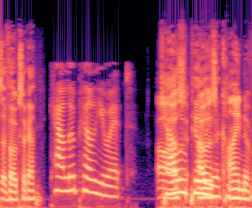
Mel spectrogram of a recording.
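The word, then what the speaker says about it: Qallupilluit: Because this is how you pronounce it, folks, okay? Calupiluit.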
